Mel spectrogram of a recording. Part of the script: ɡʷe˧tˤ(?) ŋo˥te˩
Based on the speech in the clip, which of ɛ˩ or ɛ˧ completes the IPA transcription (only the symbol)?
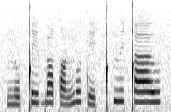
ɛ˩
